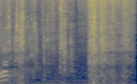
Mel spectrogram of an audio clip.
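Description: A sheet of graph paper being handled and laid down, rustling and crinkling in two stretches: just after the start and again through the last half second or so.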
